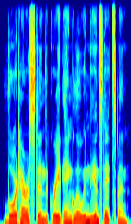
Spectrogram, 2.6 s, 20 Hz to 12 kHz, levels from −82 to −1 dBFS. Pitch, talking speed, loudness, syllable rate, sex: 215 Hz, 160 wpm, -14 LUFS, 5.3 syllables/s, female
